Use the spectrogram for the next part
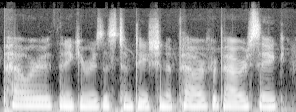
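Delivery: ordinary talk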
